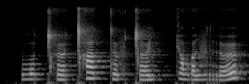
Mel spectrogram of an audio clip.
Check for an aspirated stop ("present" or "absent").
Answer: present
